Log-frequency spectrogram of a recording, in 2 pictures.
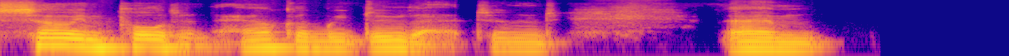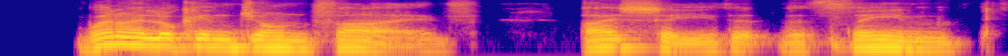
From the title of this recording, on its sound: Malaysia Meets (Zoom)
